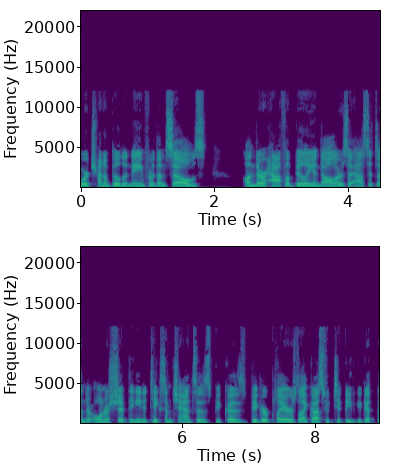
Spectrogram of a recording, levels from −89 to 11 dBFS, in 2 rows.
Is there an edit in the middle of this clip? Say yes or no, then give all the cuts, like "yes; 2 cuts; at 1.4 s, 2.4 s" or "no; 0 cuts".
no; 0 cuts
